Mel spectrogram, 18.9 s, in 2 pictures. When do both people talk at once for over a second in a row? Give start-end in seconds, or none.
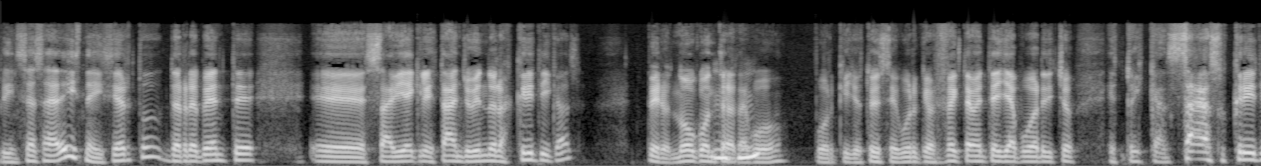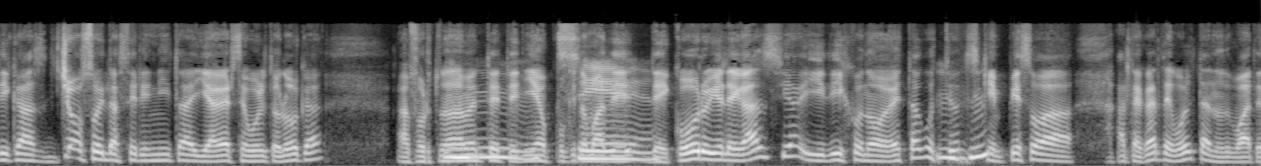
12.8-14.4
